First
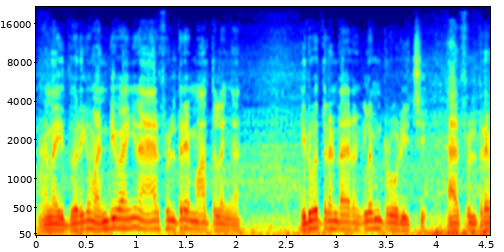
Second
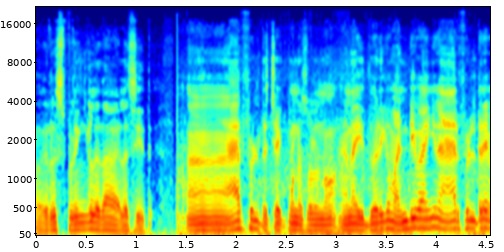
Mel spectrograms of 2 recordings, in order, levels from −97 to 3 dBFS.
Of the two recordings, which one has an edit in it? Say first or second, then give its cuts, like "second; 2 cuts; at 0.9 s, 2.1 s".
second; 1 cut; at 1.4 s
